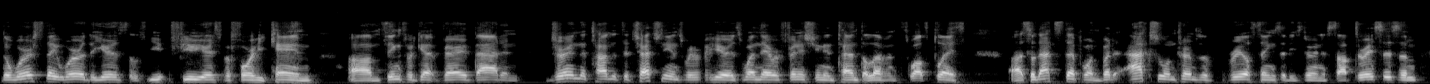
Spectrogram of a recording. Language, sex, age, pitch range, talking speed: English, male, 20-39, 105-120 Hz, 235 wpm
